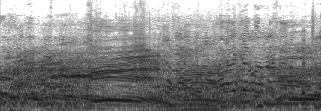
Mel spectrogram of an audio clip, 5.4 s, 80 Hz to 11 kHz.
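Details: Sahiwal bull at Ambari cattle market in Netrokona, Bangladesh, 8 November 2024, mooing loudly and steadily for over five seconds, the tone rising then sliding down in harmonic bands, with crowd murmur beneath.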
